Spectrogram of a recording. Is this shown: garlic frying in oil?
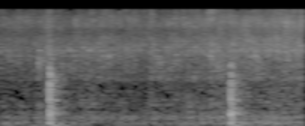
yes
